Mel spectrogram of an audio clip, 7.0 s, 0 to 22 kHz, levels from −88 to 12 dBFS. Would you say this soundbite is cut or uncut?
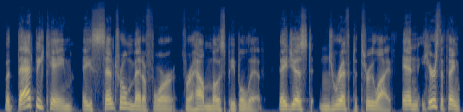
cut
